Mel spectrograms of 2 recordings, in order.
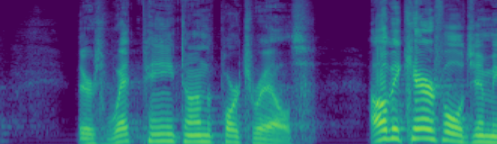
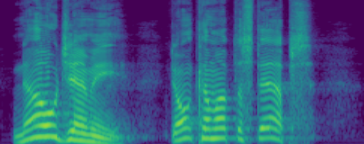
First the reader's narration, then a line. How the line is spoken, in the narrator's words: Aretha shouted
